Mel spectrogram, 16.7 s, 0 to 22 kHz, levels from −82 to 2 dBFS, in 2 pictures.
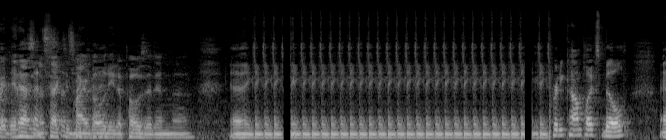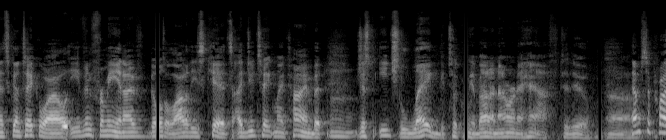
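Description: From 3.18 s to 6.87 s a broken-record loop repeats one piece of about 119 ms back to back, 31 times, so nearly four seconds of new audio never arrive. A stall in the player or stream is the likely cause. Unlike a dropout, it cycles the same fragment exactly.

Corrupt frame muted holes cut into that loop at 3.52 to 3.68 s and 6.52 to 6.69 s. Later ones follow at 10.27 to 10.37 s, 14.12 to 14.22 s and 15.79 to 15.90 s. Each is abrupt silence lasting one to four frame lengths, where the decoder rejected damaged data. Timing carries on afterwards, which sets these apart from a stall.

At 9.09 to 9.16 s comes a corrupt frame decoded. Damaged data, roughly two frames' worth, was played anyway. Misread gains put energy at the wrong frequencies, and it comes through as a short, harsh burst peaking around -5 dBFS, a blip of noise.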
